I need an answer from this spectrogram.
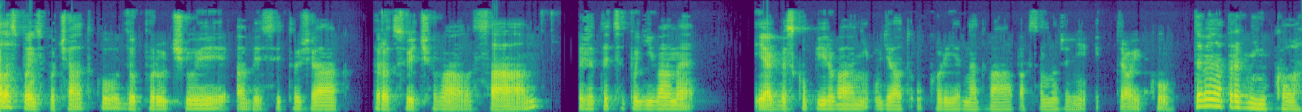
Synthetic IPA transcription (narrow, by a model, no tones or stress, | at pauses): ʔalɛspo̞̰ɲspo̞t͡ʃa̰ːt̪kudopoɾut͡ʃujɪʔa̰bɪsɪt̪oʒaːk | pɾo̞t͡svɪ̰t͡ʃova̰lsa̰ːm | aɡʒɛt̪ɛcsɛpo̞ɟiːvaːmɛ̰ | ja̰ɡbɛskopiːɾo̞vaːɲḭːʔuɟɛla̰t̪ʔuːkoliːjɛdnadvapaksamozr̝ɛjmɲɛ̰ʔɪt̪ɾo̞̰jkṵd̪̥ɛmɛnapr̩vɲiːmkʰol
